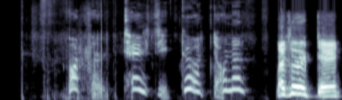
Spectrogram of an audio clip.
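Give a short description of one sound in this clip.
A woman speaks in a high, cartoonish voice.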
